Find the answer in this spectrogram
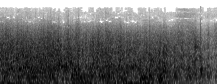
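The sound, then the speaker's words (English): A loud explosion-like roar: a dense, continuous rumbling blast that holds steady for about two seconds with no clear break. “Everything explodes.”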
